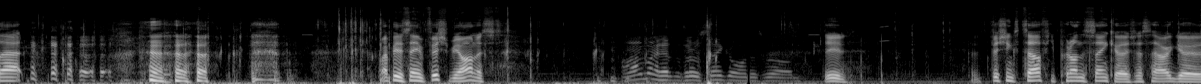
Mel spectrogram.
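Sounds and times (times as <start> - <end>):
man laughing: 0.0 - 3.0.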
